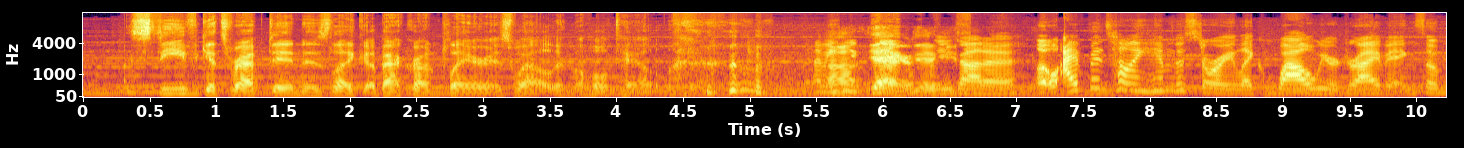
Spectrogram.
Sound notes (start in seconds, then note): 4.4 laughs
